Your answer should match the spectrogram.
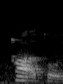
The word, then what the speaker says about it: Hartlepool: Hartlepool, yeah.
